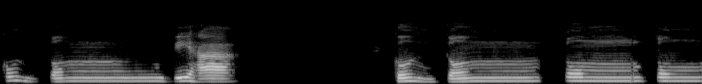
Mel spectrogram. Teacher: হ্যাঁ, বা থাকবে, এই এই প্রথম শব্দটাতে হচ্ছে কুনতুম, তার পরের শব্দে যদি বি বা দিয়ে শুরু হয়, তখন এই মিমটা হাইড হয়ে যাবে, বাটা আমরা পড়বো, তাহলে কুনতুম বিহা, কুনতুম তুম তুম। এটা আমার নাকের ভিতর থেকে গুন্না সাউন্ড আসতেছে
